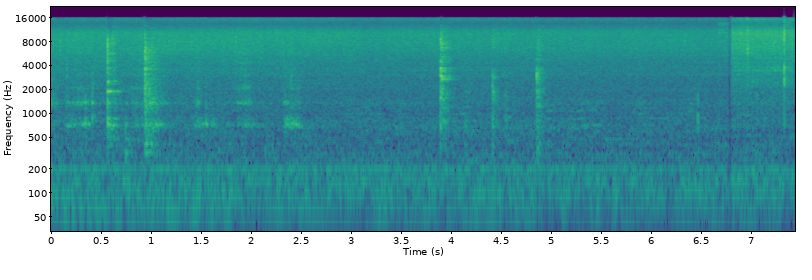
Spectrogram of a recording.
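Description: Rice string hoppers (idiyappam) with cashews frying gently in ghee in a non-stick pan, a steady quiet sizzle, with a few light scrapes and taps of a wooden spatula near the start and again about four seconds in.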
